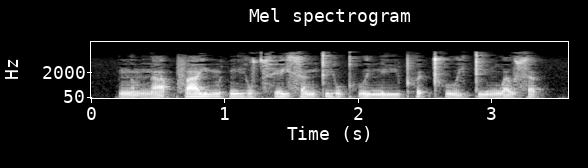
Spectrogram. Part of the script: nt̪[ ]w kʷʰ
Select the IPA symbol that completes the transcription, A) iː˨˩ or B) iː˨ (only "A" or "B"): B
